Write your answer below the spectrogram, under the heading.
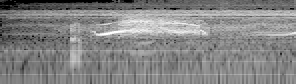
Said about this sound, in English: Goodness, it's a baby. A baby orangutan. How cute. It's surely looking for its mother.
